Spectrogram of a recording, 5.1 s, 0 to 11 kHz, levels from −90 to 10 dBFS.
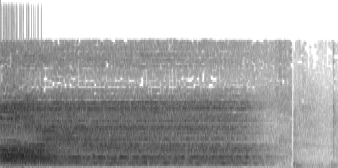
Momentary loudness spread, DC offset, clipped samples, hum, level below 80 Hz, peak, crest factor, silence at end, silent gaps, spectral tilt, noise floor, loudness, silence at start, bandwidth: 14 LU; under 0.1%; 0.1%; none; -58 dBFS; 0 dBFS; 14 dB; 1 s; none; -0.5 dB/octave; -47 dBFS; -13 LUFS; 0 s; 11 kHz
